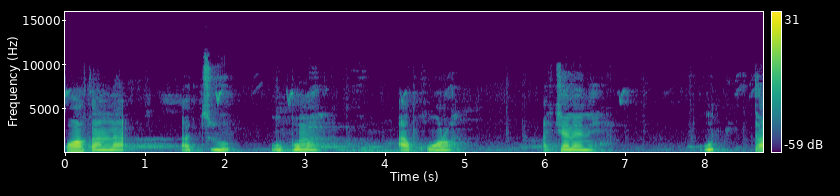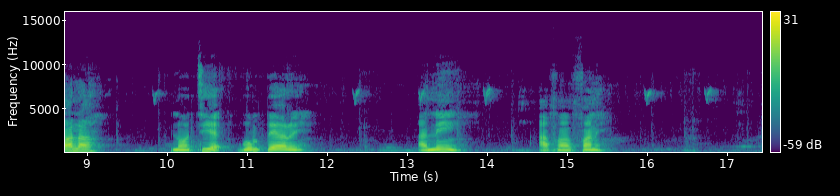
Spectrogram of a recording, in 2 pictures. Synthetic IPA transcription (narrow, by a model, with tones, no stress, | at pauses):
kɔ˦ka˨n˨la˦ | a˨tu˨o˨ | ʊ˨bʊ˦ma˦ | a˨kʰʊ˨˦ɾɔ˦ | a˨t͡ʃɛ˦nɛ˨nɪ˨ | ʊ˨ | ta˦la˦ | nɔ˨tɪ˦ɛ˨bʊ˦m˦pɛ˦ɾɪ˦ | a˨nɪ˦ | a̰˨fã˨n˨fa˦nɪ˨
